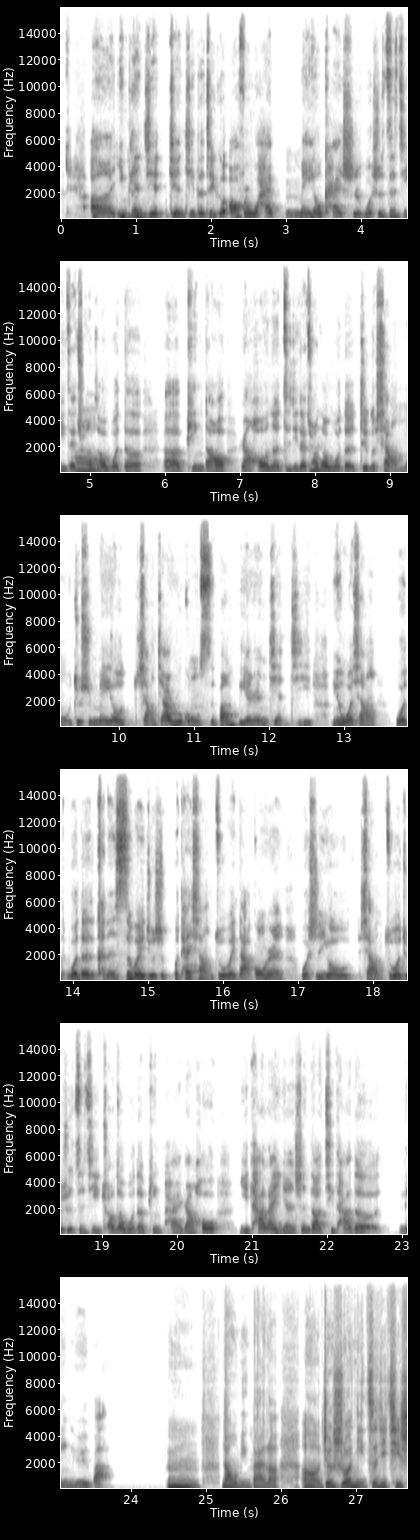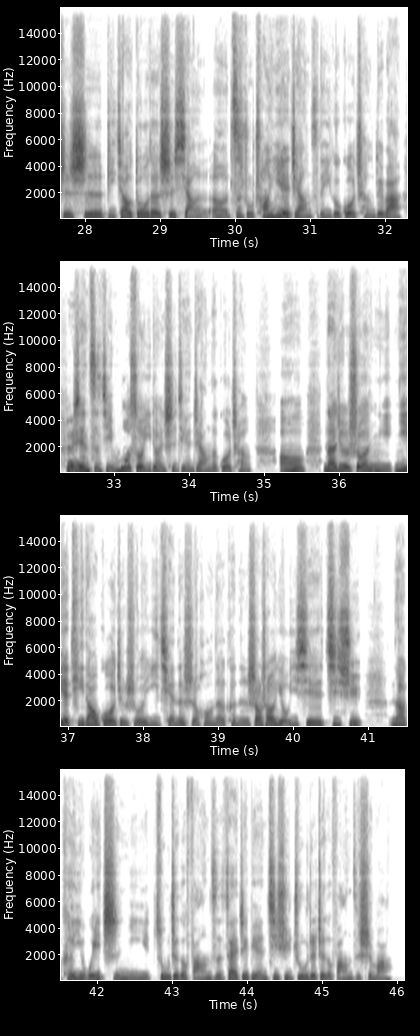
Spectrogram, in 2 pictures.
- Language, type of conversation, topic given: Chinese, advice, 在重大的决定上，我该听从别人的建议还是相信自己的内心声音？
- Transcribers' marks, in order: in English: "offer"; tapping; "租着" said as "朱着"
